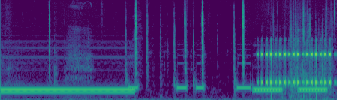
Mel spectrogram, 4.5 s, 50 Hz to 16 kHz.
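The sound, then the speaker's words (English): A steady telephone dial tone, then a few short dialing beeps, and finally a loud, rapidly pulsing ringing tone on the line as a call is placed from a physical phone to a virtual phone on a GNS3 virtual network, with no voices. “You hear the phone ringing.”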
